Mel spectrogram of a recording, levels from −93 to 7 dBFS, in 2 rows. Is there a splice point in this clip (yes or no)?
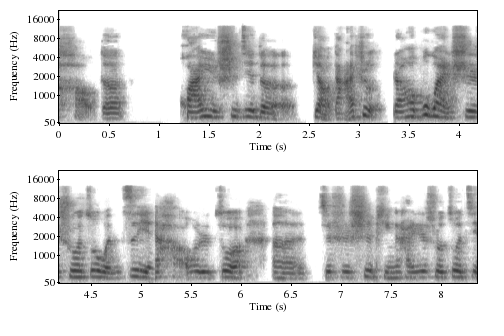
no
